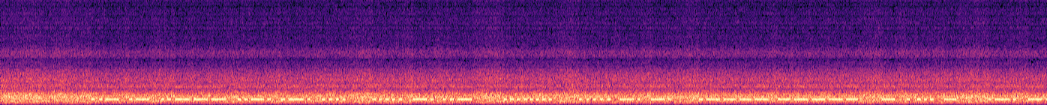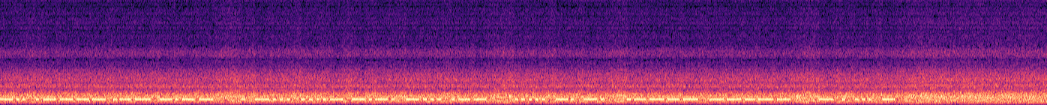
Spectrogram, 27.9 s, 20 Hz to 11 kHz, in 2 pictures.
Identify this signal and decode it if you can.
Morse code, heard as a keyed tone, hand-sent with a straight key, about 27 wpm, 650 Hz, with radio static and a narrow filter. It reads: UA2FRH 5NU <HH> 5NN 10 TEST RZ1WY EB4CBW 5NN 10 TEST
